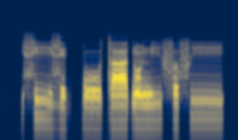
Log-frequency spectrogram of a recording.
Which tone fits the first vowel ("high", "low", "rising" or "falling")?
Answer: falling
